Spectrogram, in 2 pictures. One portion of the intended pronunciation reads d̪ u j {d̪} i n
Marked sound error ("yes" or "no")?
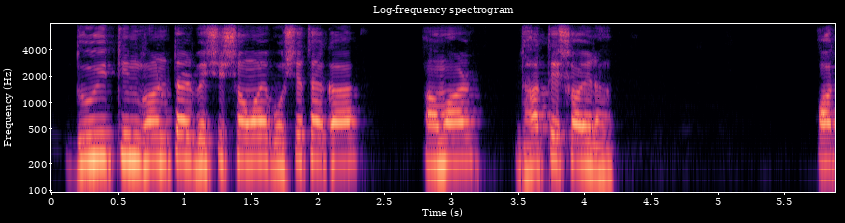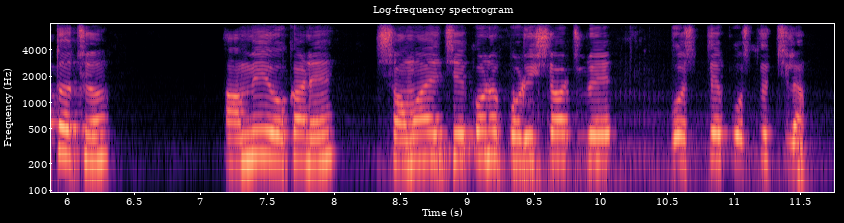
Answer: yes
